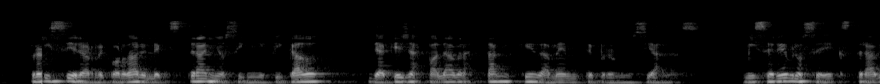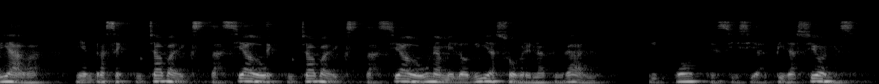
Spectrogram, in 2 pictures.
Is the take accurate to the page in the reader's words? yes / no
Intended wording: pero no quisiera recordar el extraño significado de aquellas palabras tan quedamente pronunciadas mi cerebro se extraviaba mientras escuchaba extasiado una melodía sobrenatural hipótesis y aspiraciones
no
